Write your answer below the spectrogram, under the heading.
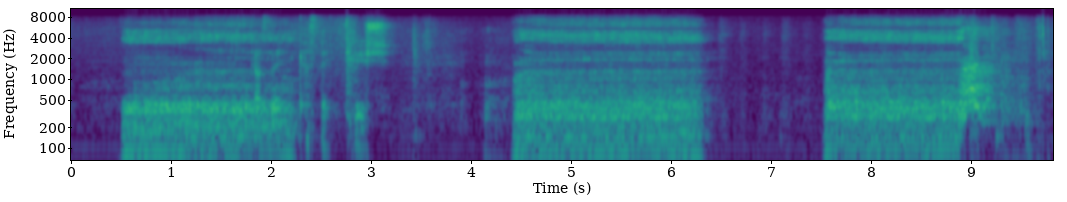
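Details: Giant Schnauzer, a large male dog uneasy about a wooden toy sheep covered in real sheepskin, growls in three long low rumbling bouts of a few seconds each, with brief human speech in the pauses.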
